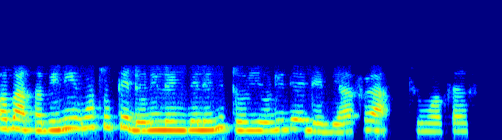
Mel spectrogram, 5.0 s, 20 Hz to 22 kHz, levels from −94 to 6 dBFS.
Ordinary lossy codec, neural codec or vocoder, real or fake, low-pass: Opus, 16 kbps; none; real; 3.6 kHz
